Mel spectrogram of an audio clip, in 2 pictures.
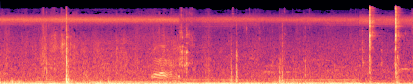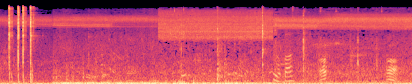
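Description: Campsite background with a constant low rumble and a steady high hiss. Faint voices come and go, and a quick run of sharp clicks falls about halfway through.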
